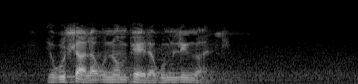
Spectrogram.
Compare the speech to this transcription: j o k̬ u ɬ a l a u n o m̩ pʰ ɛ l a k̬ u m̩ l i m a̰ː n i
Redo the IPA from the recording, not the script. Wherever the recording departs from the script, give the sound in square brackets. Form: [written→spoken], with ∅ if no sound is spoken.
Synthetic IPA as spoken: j o k̬ u ɬ a l a u n o m̩ pʰ ɛ l a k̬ u m̩ l i [m→ŋ] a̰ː n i

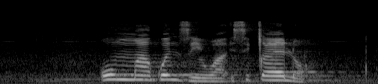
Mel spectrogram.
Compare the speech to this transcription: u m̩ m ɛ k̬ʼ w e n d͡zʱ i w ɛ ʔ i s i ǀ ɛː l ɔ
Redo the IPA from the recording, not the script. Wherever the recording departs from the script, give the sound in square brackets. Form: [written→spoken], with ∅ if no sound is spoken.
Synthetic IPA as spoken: u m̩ m [ɛ→a] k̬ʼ w e n d͡zʱ i w [ɛ→a] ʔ i s i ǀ ɛː l ɔ

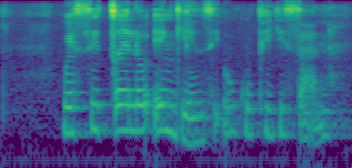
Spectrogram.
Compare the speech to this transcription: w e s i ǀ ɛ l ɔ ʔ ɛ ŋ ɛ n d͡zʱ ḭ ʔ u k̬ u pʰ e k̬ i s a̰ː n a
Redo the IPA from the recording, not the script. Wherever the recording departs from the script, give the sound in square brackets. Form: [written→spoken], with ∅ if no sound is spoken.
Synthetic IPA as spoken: w e s i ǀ ɛ l ɔ ʔ ɛ ŋ [ɛ→e] n d͡zʱ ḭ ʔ u k̬ u pʰ [e→i] k̬ i s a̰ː n a

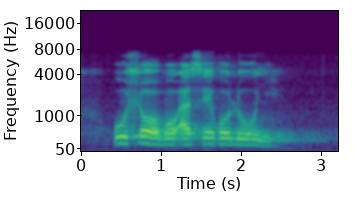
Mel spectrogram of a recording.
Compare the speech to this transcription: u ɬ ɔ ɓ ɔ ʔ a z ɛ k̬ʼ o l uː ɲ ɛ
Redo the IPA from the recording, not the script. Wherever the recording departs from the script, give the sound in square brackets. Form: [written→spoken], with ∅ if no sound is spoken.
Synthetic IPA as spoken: u ɬ ɔ ɓ ɔ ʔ a [z→s] ɛ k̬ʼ o l uː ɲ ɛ

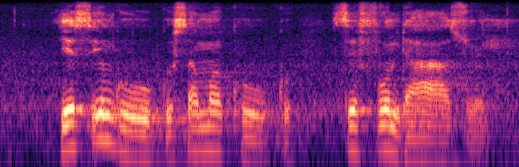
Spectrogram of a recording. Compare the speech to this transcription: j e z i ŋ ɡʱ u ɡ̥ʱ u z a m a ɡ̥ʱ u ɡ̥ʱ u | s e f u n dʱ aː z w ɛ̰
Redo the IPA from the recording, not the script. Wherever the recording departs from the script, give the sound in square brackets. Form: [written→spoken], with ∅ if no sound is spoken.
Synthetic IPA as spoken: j e [z→s] i ŋ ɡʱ u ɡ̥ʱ u [z→s] a m a ɡ̥ʱ u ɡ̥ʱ u | s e f u n dʱ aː z w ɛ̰

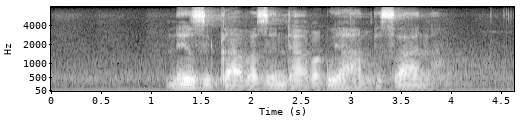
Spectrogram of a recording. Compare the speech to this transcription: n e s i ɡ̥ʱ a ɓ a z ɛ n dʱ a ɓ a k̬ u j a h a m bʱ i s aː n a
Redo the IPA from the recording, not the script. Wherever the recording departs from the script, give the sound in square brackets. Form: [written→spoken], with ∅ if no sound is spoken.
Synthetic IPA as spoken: n e [s→z] i ɡ̥ʱ a ɓ a z ɛ n dʱ a ɓ a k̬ u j a h a m bʱ i s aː n a

